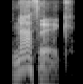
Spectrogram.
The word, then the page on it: gnathic: British English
